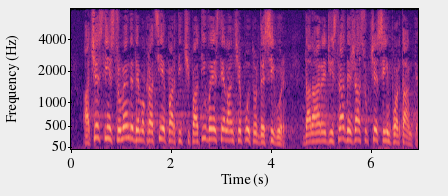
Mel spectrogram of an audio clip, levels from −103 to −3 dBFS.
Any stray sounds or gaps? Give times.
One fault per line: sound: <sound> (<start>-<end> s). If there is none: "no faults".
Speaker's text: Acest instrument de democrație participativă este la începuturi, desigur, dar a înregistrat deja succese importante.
no faults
